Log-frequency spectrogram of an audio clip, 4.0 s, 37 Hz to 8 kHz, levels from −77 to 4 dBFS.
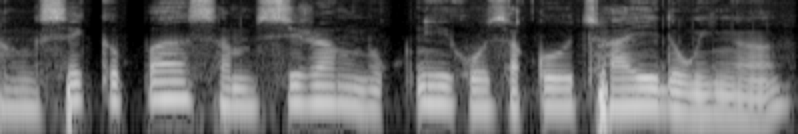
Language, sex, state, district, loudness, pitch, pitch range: Garo, male, Meghalaya, South Garo Hills, -18 LUFS, 115 Hz, 110-130 Hz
